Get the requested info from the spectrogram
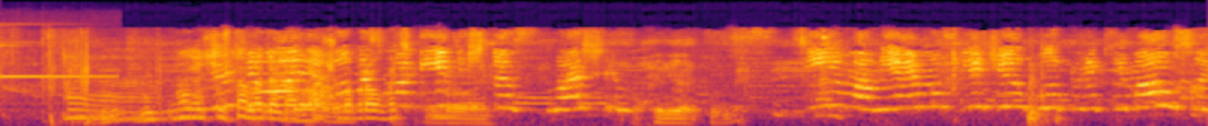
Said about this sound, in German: die Kinder drehen gerade durch. Es ist sehr laut, aber auch sehr fröhlich.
